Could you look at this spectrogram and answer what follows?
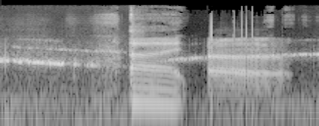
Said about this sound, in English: I hear him. That's not a drop, by the way. That's an actual cop car driving past the station.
